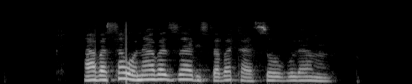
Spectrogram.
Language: Ganda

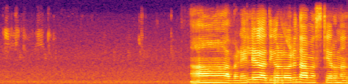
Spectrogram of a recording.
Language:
Malayalam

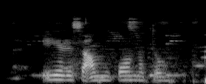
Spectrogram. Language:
Dhatki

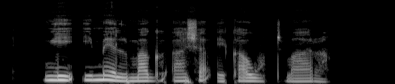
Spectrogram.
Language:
Luo (Kenya and Tanzania)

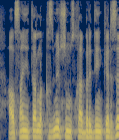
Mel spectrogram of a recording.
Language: Kazakh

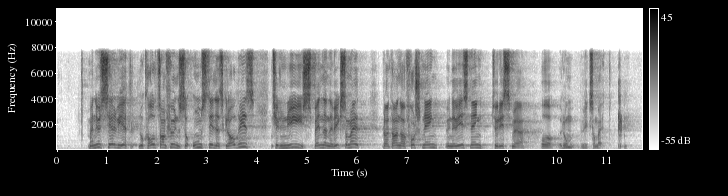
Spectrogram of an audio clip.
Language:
Norwegian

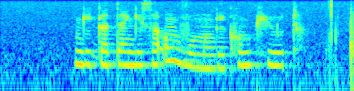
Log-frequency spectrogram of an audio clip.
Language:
South Ndebele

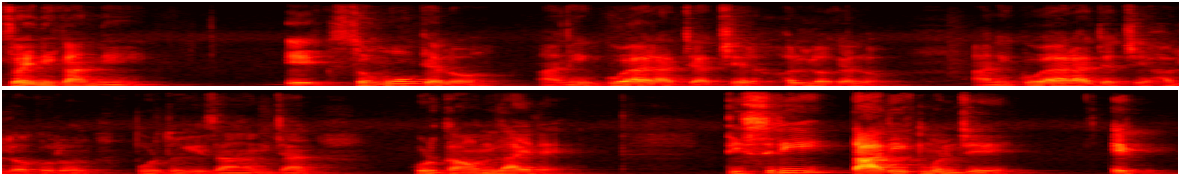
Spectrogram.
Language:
Konkani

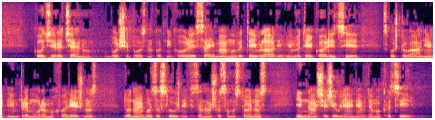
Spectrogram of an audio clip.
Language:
Slovenian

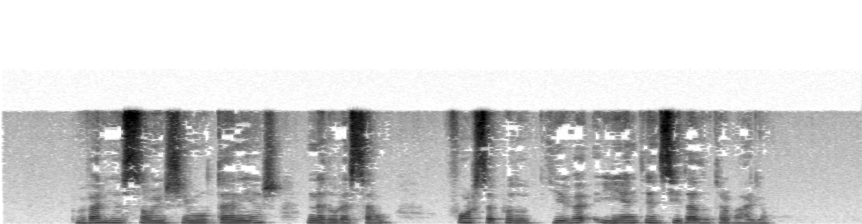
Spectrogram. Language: Portuguese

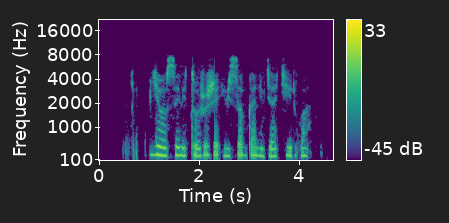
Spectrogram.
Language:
Kinyarwanda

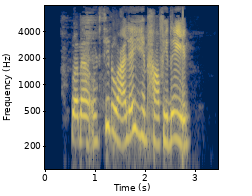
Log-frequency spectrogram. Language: Arabic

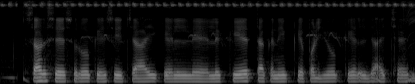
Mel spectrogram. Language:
Maithili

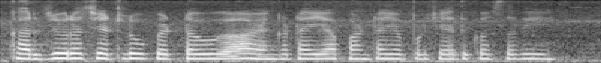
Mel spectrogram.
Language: Telugu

